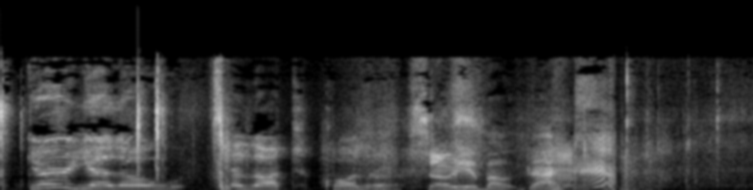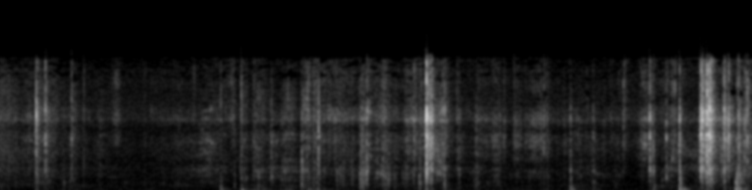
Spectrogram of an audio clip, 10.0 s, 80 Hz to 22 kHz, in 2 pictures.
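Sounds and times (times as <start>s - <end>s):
packaging tearing and crinkling: 7.0s - 10.0s.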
